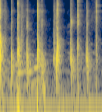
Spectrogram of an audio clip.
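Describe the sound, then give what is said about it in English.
Audience clapping: around ten sharp, bright claps in a quick, fairly steady rhythm over two seconds, moderately loud, with no talking over them. “Clap it up for my baby boy.”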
